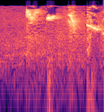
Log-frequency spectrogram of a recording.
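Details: Oriental magpie-robin from a pair singing against each other, giving four short separate notes, sharp rising and falling whistles with brief gaps between them.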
